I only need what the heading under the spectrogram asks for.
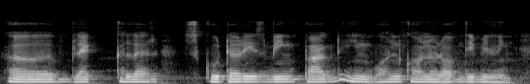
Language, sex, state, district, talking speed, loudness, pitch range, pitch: English, male, Gujarat, Valsad, 145 wpm, -17 LUFS, 120-125 Hz, 120 Hz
